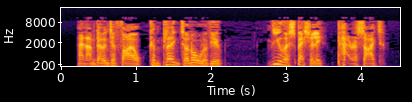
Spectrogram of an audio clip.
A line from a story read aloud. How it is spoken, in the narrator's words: Ivan said impatiently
